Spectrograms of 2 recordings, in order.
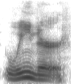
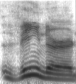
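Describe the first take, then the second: First: "Wiener" said with an English W, as WEE-ner; English W sound. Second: "Wiener" said with a V, as VEE-ner; German V sound. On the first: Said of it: "it's Wiener". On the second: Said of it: "not Wiener". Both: Shown as a demonstration.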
